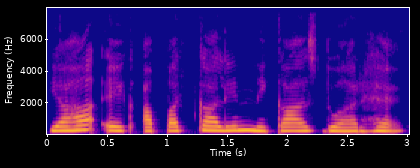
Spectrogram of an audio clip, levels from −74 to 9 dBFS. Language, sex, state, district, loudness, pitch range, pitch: Hindi, female, Assam, Kamrup Metropolitan, -11 LUFS, 240-260 Hz, 250 Hz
